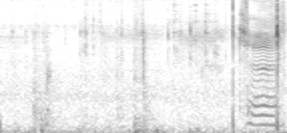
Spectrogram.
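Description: A bunch of car keys jangling faintly in the hand, a few light clicks, over a low rumble of handheld-camera movement; a girl's voice comes in near the end.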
